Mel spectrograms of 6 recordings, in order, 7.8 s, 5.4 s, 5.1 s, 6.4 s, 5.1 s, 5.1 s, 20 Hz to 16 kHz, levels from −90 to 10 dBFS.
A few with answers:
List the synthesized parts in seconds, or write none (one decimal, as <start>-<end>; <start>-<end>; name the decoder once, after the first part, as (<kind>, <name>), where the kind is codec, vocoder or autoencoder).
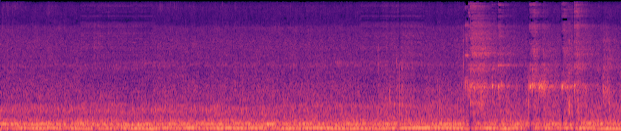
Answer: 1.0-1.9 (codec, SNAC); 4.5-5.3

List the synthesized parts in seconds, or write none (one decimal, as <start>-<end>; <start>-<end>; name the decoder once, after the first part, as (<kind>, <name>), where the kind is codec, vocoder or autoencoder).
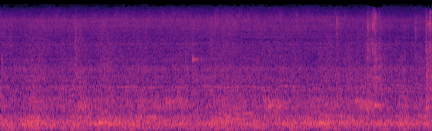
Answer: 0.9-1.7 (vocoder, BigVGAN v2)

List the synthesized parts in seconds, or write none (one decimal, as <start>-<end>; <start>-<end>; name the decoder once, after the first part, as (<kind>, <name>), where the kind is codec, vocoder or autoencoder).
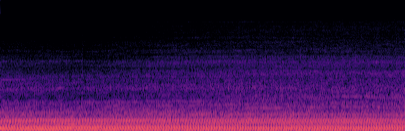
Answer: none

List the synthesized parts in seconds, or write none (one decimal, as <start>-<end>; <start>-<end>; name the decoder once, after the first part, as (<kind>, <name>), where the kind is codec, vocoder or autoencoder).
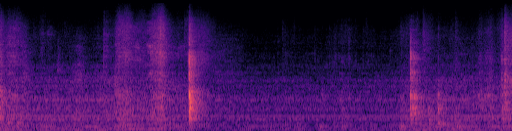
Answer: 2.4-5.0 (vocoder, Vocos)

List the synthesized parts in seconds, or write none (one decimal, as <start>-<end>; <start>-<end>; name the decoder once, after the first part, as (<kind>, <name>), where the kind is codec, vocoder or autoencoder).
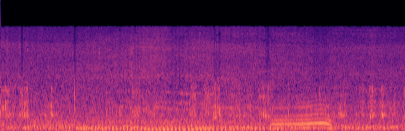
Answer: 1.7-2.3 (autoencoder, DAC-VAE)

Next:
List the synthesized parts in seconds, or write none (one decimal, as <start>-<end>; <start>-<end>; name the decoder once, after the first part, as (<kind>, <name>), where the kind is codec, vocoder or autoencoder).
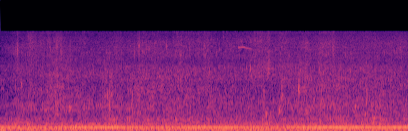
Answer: 0.0-1.6 (codec, DAC); 3.2-5.1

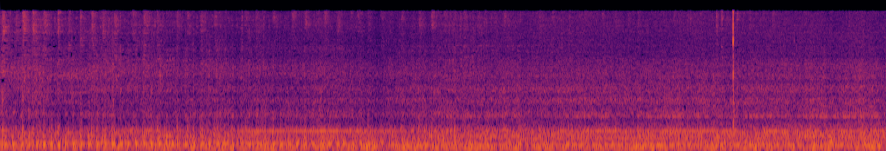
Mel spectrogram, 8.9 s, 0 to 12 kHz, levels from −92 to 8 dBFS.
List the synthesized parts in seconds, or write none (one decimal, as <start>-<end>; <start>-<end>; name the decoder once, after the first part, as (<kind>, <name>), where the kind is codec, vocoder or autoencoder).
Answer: none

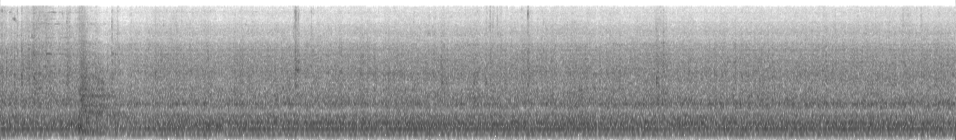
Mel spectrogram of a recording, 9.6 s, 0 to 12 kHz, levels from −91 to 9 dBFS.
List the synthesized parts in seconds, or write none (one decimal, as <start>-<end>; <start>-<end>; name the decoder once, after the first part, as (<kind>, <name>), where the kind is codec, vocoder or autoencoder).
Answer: 0.0-2.2 (vocoder, BigVGAN v2); 5.1-5.8; 6.4-9.6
